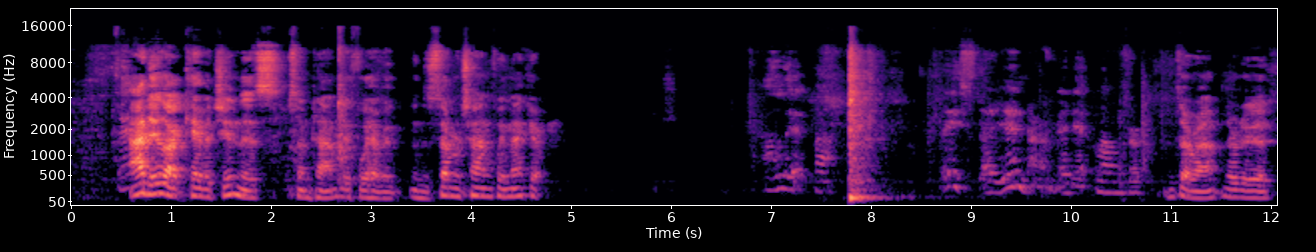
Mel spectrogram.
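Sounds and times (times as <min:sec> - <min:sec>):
sharp thump: 0:07.8 - 0:08.3.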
